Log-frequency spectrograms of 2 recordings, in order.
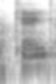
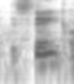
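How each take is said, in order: First: "Kenk" starting with a hard K; K pronunciation. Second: "Senk" starting with an S sound; S pronunciation. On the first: Host guessing at a viewer's name, "Kenk" with a K. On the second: Host guessing at a viewer's name, "Senk" with an S. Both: Shown as a demonstration. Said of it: "I'm not sure how you pronounce it".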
